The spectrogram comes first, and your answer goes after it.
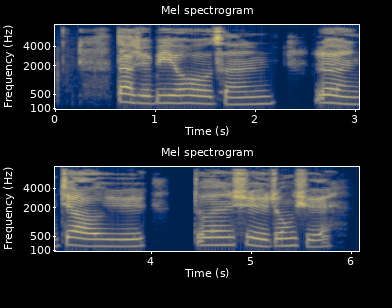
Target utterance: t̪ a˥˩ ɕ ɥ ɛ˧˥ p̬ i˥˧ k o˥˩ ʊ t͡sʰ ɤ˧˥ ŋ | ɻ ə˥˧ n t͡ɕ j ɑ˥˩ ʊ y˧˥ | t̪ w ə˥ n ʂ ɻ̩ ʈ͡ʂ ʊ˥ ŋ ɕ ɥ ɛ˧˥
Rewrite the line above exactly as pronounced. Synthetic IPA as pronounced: t̪ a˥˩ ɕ ɥ ɛ˧˥ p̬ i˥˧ x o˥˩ ʊ t͡sʰ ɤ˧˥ ŋ | ɻ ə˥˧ n t͡ɕ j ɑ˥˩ ʊ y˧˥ | t̪ w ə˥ n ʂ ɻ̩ ʈ͡ʂ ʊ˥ ŋ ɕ ɥ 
